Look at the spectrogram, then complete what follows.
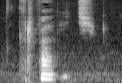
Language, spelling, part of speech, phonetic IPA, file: Polish, krwawić, verb, [ˈkr̥favʲit͡ɕ], LL-Q809 (pol)-krwawić.wav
